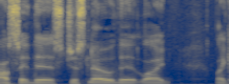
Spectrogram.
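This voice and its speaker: This man has a very deep, low voice with a dark, mellow tone. His intonation stays fairly even, and the recording is very clean with a silent background. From Kentucky. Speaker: podcast co-host. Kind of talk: casual chat.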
